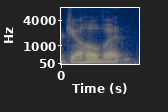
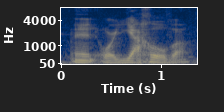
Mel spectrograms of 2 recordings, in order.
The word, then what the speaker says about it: Jehovah: Yahweh, or Jehovah, if you want to pronounce it that way. And I've seen good arguments that Jehovah is actually a correct pronunciation of the word, or Yahovah, okay?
